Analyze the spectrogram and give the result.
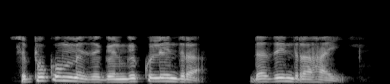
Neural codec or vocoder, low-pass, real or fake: none; 3.6 kHz; real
